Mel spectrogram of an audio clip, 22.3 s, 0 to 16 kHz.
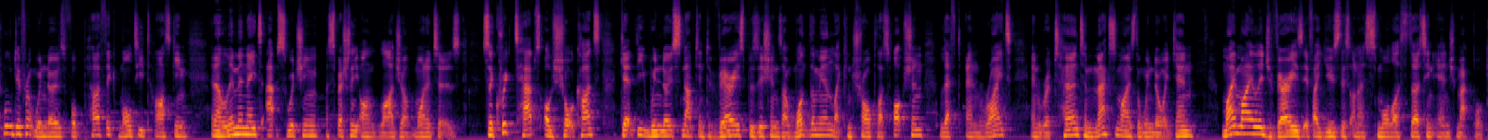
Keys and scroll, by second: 0.1 ctrl+alt+Right, 3.1 ctrl+alt+Return, 4.5 ctrl+alt+Up, 6.9 ctrl+alt+Down, 9.4 ctrl+alt+Left, 10.4 ctrl+alt+Right, 11.6 ctrl+alt+Down, 12.5 ctrl+alt+Right, 13.5 ctrl+alt+Return.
